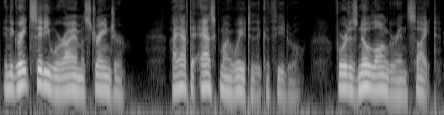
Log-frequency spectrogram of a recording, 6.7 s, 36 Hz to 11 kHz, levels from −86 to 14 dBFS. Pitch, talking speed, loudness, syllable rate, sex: 125 Hz, 225 wpm, -19 LUFS, 5.7 syllables/s, male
